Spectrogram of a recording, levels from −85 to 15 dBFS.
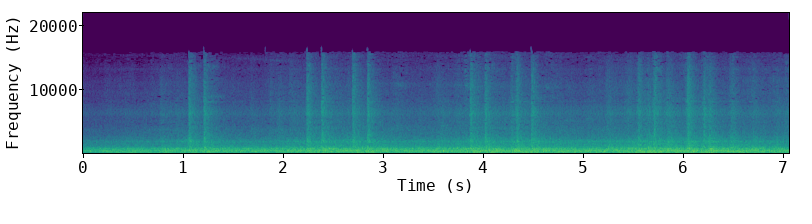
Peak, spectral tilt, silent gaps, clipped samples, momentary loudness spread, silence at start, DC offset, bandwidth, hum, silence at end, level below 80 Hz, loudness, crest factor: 0 dBFS; -5 dB/octave; none; under 0.1%; 5 LU; 0 s; under 0.1%; 16 kHz; none; 0 s; -30 dBFS; -16 LUFS; 14 dB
